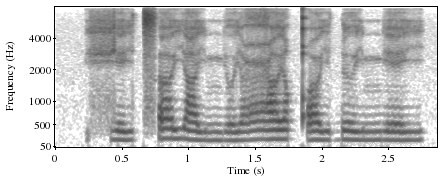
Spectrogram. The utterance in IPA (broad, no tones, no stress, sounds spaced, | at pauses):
fʲ e j t͡sʼ ɐ j a j mʲ o j ʕ ɐ j qʼ u j ɗ ɨ j mʲ e j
